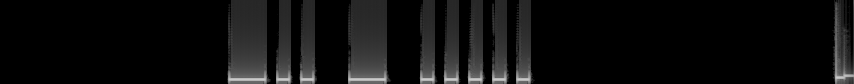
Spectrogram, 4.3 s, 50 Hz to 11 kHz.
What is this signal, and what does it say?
Morse code, heard as a keyed tone, about 20 wpm, 700 Hz. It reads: DT5
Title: Three Challenging Letter-Number Combinations 20wpm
